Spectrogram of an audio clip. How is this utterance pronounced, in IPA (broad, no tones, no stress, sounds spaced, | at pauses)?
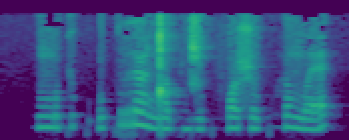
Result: ŋʷ i k y kʷ ʔ u kʷ r œ ŋ͡ǃ ɑ kʷ d͡ʑ ø kʷ f ɔ ʂ ø kʷ h ɵ ŋʷ ɛ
